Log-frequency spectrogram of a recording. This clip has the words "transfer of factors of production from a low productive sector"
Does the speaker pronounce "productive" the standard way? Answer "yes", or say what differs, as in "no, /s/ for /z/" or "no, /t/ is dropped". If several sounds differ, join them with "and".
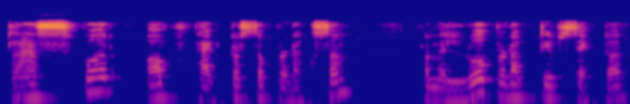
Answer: no, /b/ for /v/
